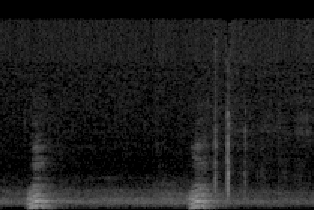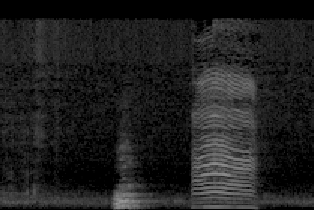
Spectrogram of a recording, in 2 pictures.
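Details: A female long-eared owl ends the sequence with one harmonic, nasal, slightly descending hoot of about half a second. Before it, three abrupt, rough bursts sound at irregular intervals.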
